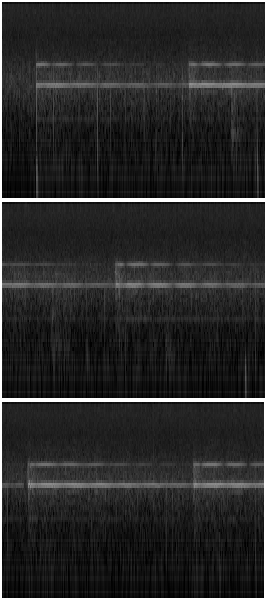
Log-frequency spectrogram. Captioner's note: bell ringing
